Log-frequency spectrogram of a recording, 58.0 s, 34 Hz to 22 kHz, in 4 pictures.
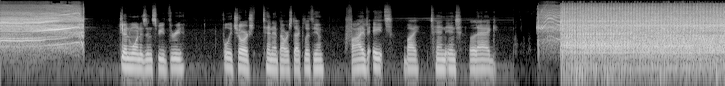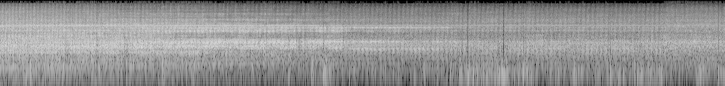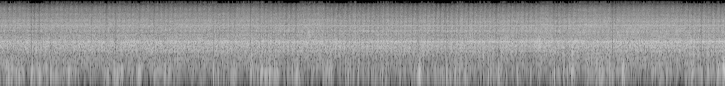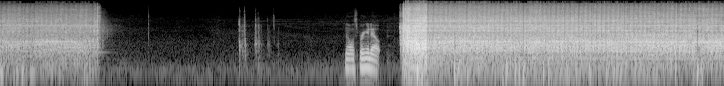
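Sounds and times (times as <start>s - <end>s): impact wrench hammering: 10.8s - 45.6s, 51.5s - 57.9s.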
